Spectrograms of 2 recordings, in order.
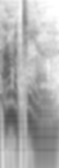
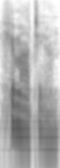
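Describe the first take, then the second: First: The word has neither an H nor R. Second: The word begins with an H sound. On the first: The speaker calls it wrong. "It's not an ima" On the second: The speaker calls it right. "It's like an H"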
